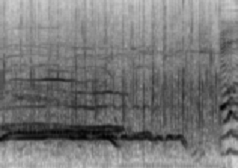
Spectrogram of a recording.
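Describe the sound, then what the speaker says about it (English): A festival crowd at an outdoor Windrush celebration applauds and cheers, the clapping dense and sustained beneath a loud, drawn-out voice calling out over it. "we need to give a round of applause"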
